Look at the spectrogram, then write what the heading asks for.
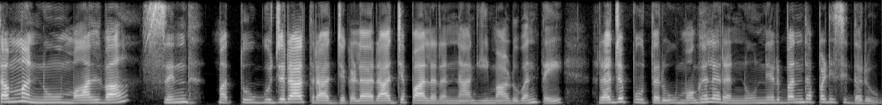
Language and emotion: Kannada, neutral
